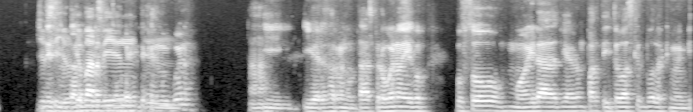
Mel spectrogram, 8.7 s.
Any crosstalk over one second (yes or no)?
yes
